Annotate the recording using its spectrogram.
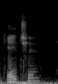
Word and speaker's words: Gaethje: I have Eddie Alvarez and Justin Gaethje. How do you say Gaethje? – Gaethje.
